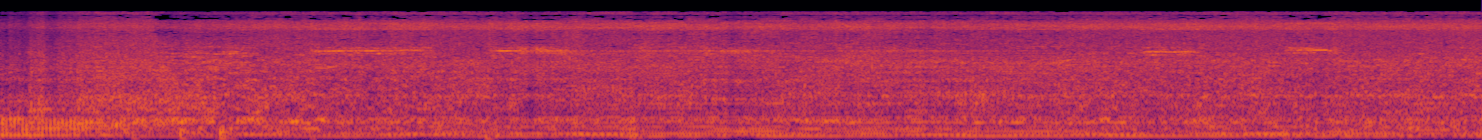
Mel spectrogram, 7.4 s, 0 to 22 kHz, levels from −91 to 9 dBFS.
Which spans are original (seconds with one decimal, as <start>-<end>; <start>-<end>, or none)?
0.0-2.6; 5.3-7.4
